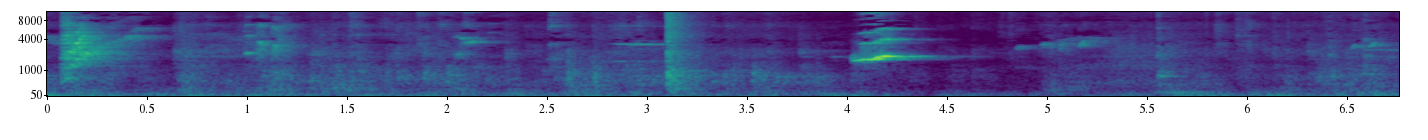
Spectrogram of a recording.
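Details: Monk parakeet, 8 September 2020. Scattered soft chirps and squeaks lead up to one sharp, rasping call just after four seconds. Faint high peeps follow in the quieter remainder.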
